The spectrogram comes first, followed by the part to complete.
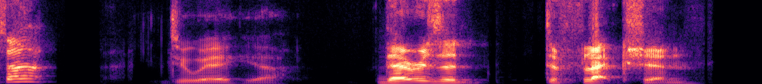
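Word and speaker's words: Doué: Is that Doue? Is that how you pronounce that? Doue, yeah.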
